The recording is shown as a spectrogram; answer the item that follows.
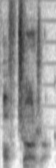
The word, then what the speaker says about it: Owczarek: Most people pronounce it O, O, like Hawaii 5-0. But it's Polish and it's Owczarek. Owczarek, okay.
